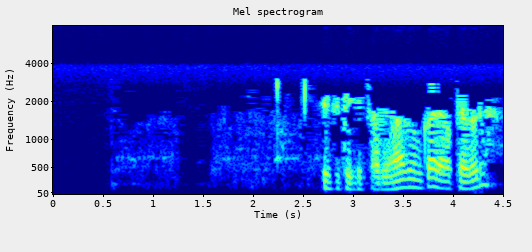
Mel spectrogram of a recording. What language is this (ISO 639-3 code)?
mar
